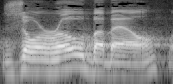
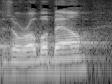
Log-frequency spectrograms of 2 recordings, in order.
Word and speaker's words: Zorobabel: There it's spelled Zorobabel, like Zorro, but Babel at the end of it, Zorobabel. Zerubbabel beget Abiud, and Abiud beget Eliakim, and Eliakim beget Azor.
